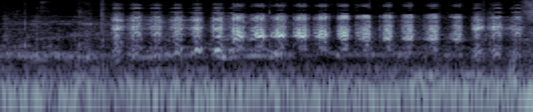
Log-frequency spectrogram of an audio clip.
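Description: Animated Halloween prop's recorded cackling laugh, a rapid, very regular pulsing of about eight beats a second. It starts about a second in and stops just before the end.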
